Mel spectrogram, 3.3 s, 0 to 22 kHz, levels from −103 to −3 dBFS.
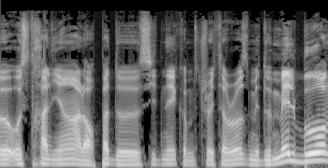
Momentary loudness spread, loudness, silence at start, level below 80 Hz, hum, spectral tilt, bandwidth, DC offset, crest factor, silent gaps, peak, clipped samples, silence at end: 8 LU; -20 LUFS; 0 s; -46 dBFS; none; -4.5 dB/octave; 17 kHz; under 0.1%; 16 dB; none; -4 dBFS; under 0.1%; 0 s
